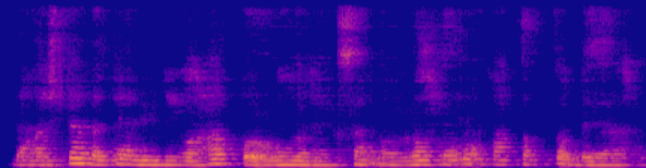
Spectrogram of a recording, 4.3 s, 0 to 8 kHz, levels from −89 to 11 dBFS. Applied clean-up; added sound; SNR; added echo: neural mask model DeepFilterNet 3.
